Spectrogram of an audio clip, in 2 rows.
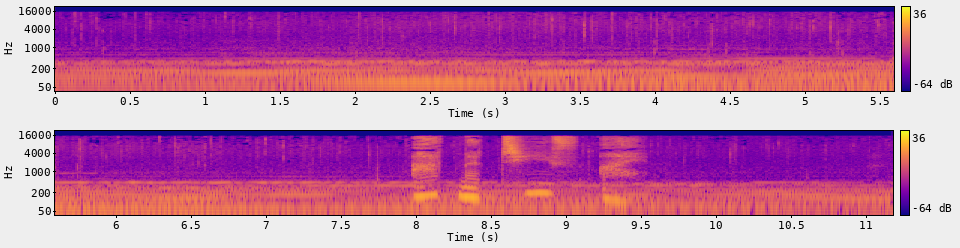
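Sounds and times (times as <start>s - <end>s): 
summer rain on sun-warmed asphalt: 0.0s - 11.1s
speech: 8.3s - 9.5s.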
